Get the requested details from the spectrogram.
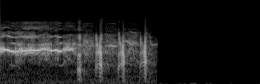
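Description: A man laughs loudly and heartily.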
